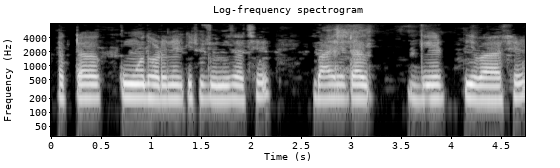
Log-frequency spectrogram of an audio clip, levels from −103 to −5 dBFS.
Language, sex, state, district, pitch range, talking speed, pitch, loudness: Bengali, female, West Bengal, Paschim Medinipur, 190-205 Hz, 140 wpm, 195 Hz, -17 LUFS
